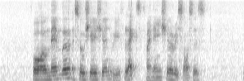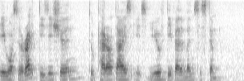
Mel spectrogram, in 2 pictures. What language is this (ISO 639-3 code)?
eng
